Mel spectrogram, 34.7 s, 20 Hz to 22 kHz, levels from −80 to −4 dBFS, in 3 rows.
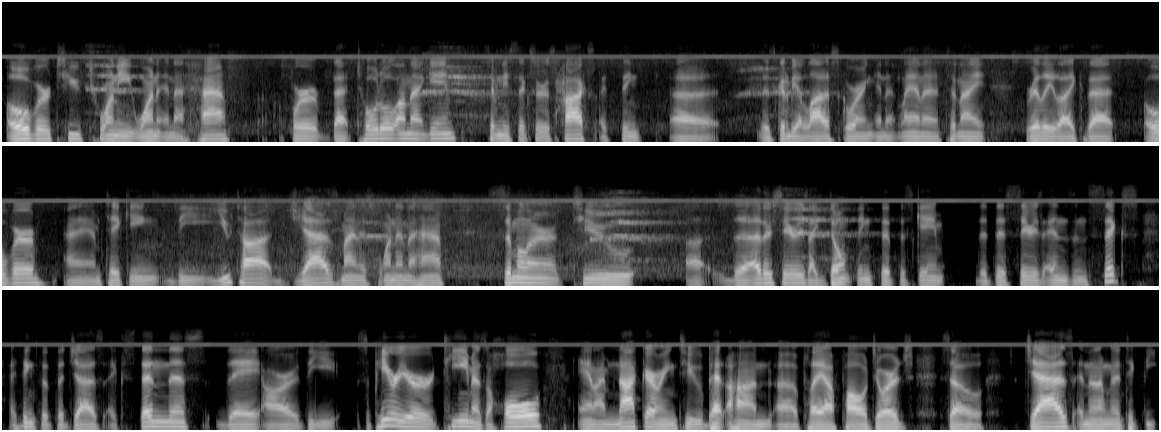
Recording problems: muffled; very slightly; fading above 4 kHz
high-pitched whine; noticeable; throughout; 4.5 kHz, 15 dB below the speech
animal sounds; noticeable; until 20 s; 15 dB below the speech

